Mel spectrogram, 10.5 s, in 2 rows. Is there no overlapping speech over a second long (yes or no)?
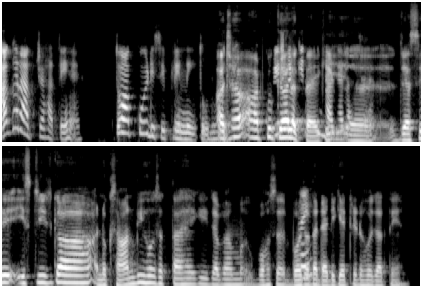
no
